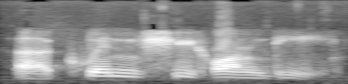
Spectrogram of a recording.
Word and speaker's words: Qin Shi Huangdi: Qin Shi Huangdi.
